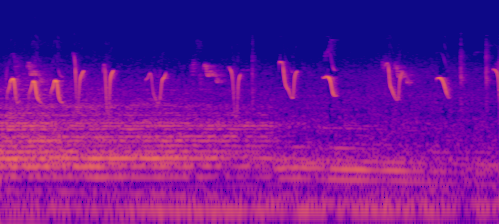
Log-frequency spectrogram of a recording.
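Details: Oriental white-eye singing a loose series of thin, sharply swooping whistled notes, spaced irregularly, over a steady low background hum.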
